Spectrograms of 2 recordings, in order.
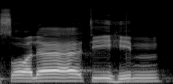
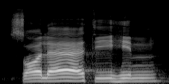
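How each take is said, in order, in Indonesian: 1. Huruf h dan vokal i-nya diucapkan dengan jelas. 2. Huruf h dan vokal i-nya diucapkan dengan jelas.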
